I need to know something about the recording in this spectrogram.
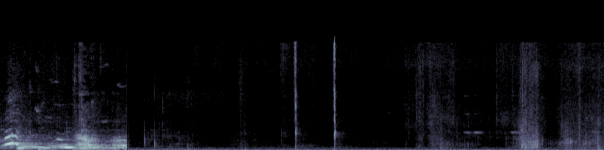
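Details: Friendly sled dogs in Alaska, trained to be sociable, greet a visitor: a loud, rough burst of barking and yelping fills the first second, then near silence with a low steady rumble and a few sharp clicks.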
